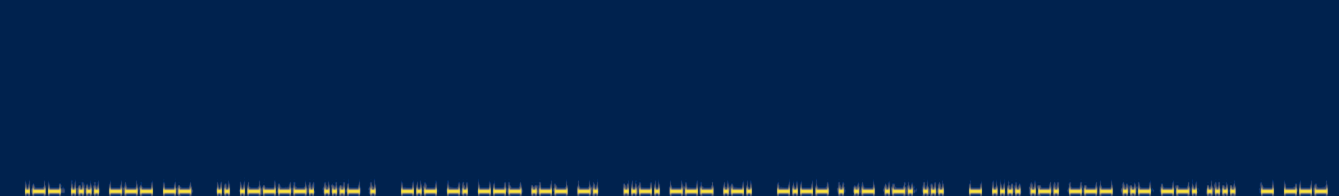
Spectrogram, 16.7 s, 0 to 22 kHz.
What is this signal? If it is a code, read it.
Morse code, heard as a keyed tone, about 25 wpm, 600 Hz. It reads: WHOM I'VE KNOWN FOR YEARS THROUGH TO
